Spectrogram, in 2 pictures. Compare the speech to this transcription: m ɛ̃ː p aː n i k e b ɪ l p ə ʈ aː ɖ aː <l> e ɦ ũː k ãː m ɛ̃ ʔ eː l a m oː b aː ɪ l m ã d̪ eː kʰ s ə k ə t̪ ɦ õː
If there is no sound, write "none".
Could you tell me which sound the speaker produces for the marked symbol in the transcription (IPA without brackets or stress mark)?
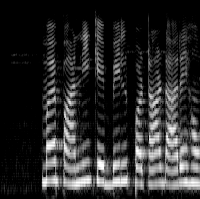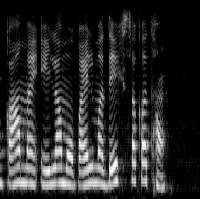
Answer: ɾ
